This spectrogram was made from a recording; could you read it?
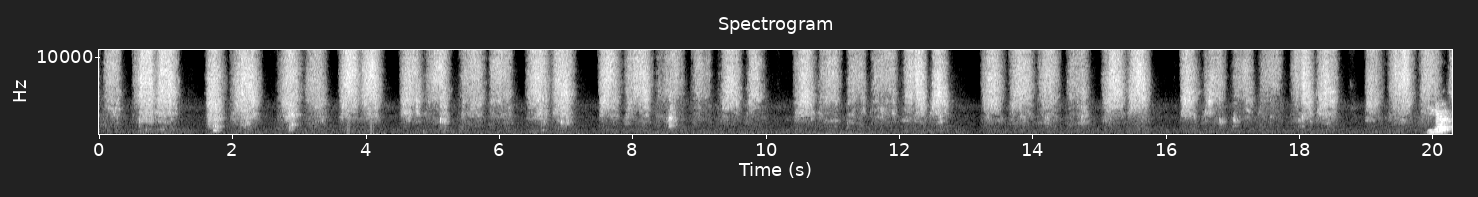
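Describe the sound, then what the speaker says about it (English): Exercise floor sliders rub and scrape across the floor in a quick, steady rhythm, with bursts of hissy friction in pairs and groups and short pauses between repetitions, loud and close with no talk. "these sliders are making a ton of noise here"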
